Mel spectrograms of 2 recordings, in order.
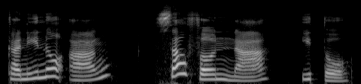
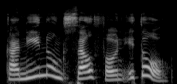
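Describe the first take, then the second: First: Every word is said, including na. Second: Kanino and ang merge and na is dropped. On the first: This is the technically correct form. "technically there is a na" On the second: This is casual everyday speech. "just quickly speaking, someone might say"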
